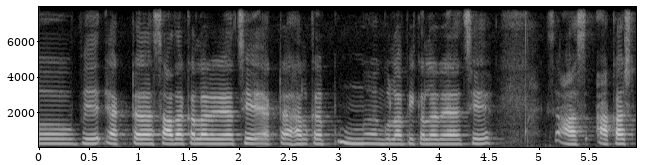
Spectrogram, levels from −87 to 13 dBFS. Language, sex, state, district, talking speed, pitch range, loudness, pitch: Bengali, female, West Bengal, North 24 Parganas, 170 wpm, 255-270 Hz, -18 LUFS, 265 Hz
